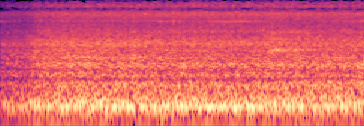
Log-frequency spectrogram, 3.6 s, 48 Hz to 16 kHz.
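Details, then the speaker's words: Ford 4.6 Triton V8 after removing a broken spark plug: steady, even low rumble with no misses, ticks or knocks, though a small exhaust leak remains and the exhaust manifold needs work. Normal running. "it should like it was a little rough when I first started now you can see it's real smooth now I mean I got a little exhaust leak"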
